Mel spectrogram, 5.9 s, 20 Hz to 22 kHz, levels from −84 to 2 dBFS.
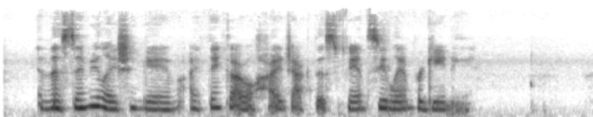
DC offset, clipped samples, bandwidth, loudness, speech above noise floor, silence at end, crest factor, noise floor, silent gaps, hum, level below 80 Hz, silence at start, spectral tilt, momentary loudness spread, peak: under 0.1%; under 0.1%; 16.5 kHz; -24 LUFS; 34 dB; 1.25 s; 20 dB; -58 dBFS; none; none; -62 dBFS; 0.35 s; -2.5 dB/octave; 13 LU; -6 dBFS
